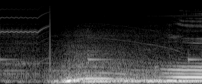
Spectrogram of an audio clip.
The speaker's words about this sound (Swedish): Ska vi avsluta med att du startar bilen? Ja, men det skulle jag kunna göra faktiskt.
